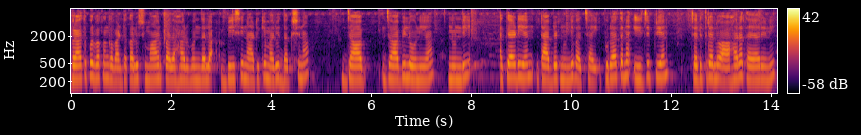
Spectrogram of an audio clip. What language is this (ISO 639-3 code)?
tel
